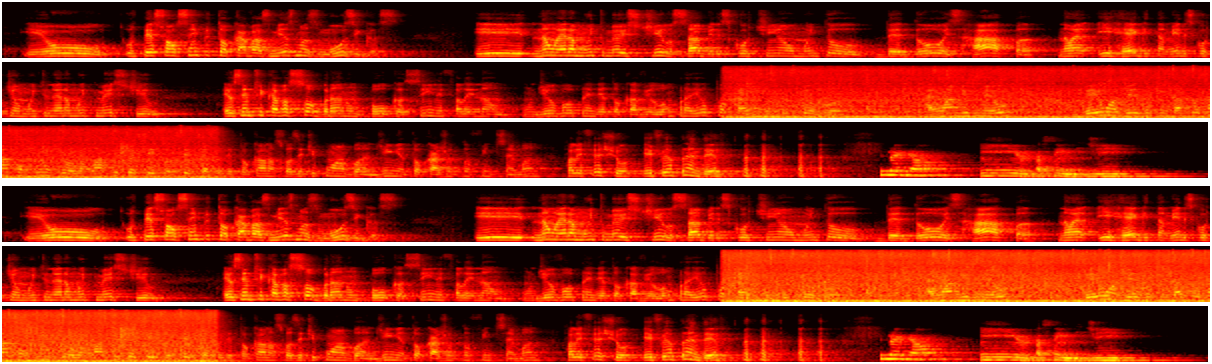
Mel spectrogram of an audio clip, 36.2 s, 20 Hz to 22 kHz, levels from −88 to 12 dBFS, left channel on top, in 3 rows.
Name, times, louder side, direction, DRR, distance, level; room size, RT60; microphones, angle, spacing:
voice 1, 0.2-3.8 4.7-13.7 14.3-20.6 21.3-22.2 22.8-29.6 29.8-31.9 32.1-32.4, right 1 dB, 5° right, 9 dB, 0.4 m, -27 dB
sound 1, 19.3-26.3, right 6 dB, 90° right, 0.5 m, -23 dB
voice 2, 32.9-33.6 33.9-35.3, right 1 dB, 25° right, 0 dB, 0.9 m, -23 dB
8.8 x 3.7 x 5.2 m, 1.2 s
head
